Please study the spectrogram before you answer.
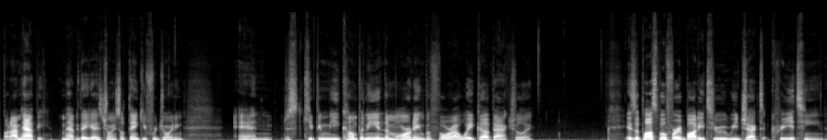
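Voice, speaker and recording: A man with a very low, smooth voice hosts a casual fitness livestream, answering viewer questions in a relaxed, rambling way. He is from California. The sound is close and dry, with no room around it. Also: normal speed, dry recording. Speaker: fitness channel host.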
